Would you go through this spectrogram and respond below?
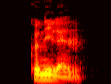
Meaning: conylene
- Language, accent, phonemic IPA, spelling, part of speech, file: French, France, /kɔ.ni.lɛn/, conylène, noun, LL-Q150 (fra)-conylène.wav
